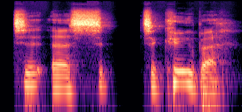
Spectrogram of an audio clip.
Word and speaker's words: Tsukuba: So we've got Tsukuba. I can't quite pronounce it, but I think the T is silent.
